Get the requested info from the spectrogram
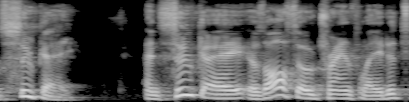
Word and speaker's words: psuche: But soul predominantly, and I challenge you, get a concordance and look the word psuche up. It's spelled P-S-U-C-H-E.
